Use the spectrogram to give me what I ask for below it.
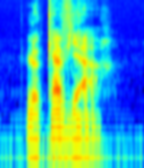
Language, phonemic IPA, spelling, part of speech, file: French, /ka.vjaʁ/, caviar, noun, Fr-caviar.ogg
- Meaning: caviar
